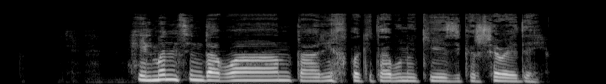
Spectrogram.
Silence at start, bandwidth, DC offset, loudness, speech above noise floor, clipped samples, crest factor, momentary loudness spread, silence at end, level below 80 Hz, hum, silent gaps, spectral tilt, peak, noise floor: 1.3 s; 11.5 kHz; under 0.1%; -19 LUFS; 56 dB; under 0.1%; 18 dB; 9 LU; 0.7 s; -70 dBFS; none; none; -6 dB/octave; -2 dBFS; -75 dBFS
